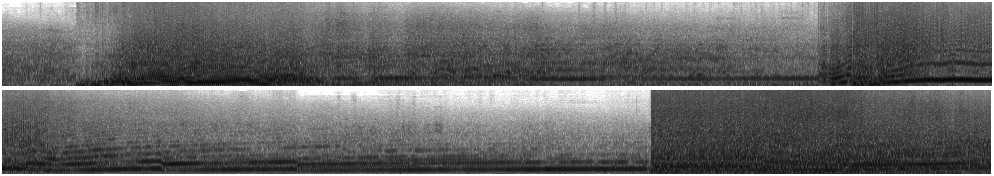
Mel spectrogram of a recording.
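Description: Tyres squeal and screech while spinning on the track.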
